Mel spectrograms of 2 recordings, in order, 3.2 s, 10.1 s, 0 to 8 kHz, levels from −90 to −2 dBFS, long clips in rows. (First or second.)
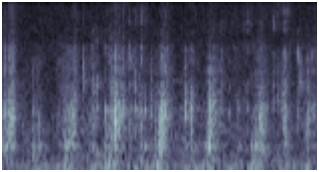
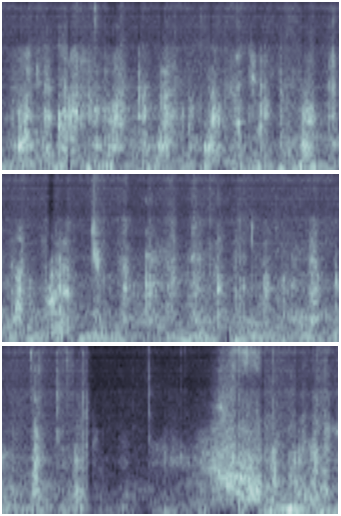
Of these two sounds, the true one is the first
